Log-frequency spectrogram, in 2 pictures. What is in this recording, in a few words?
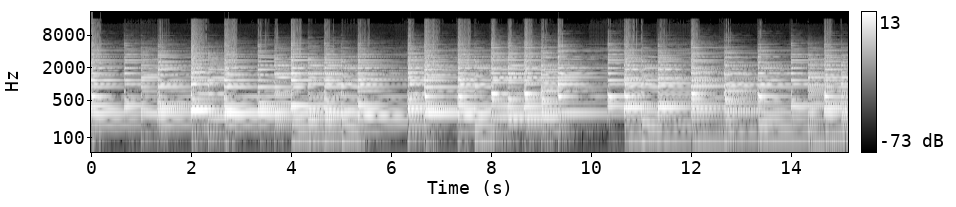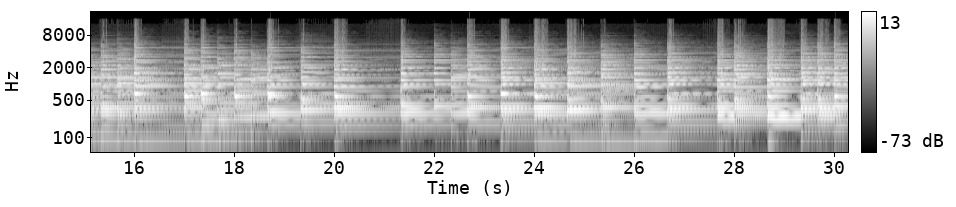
keyboard only, key G; christe Sanctorum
